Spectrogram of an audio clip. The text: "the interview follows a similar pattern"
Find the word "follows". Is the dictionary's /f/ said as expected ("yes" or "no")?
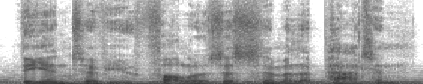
yes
